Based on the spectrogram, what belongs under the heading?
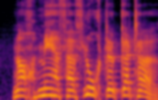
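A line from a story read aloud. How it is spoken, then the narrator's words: Exclaimed. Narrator (German): rief sie aus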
